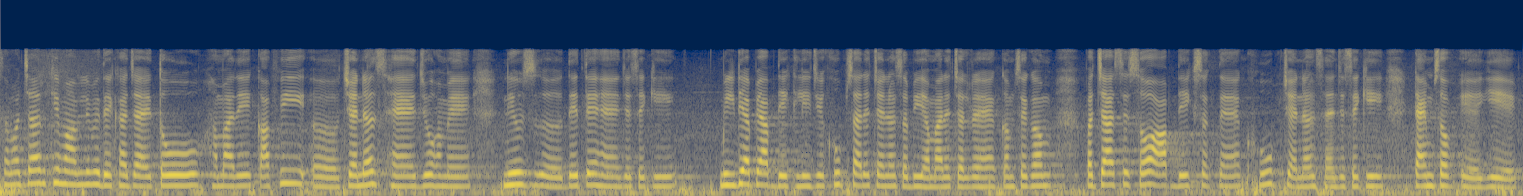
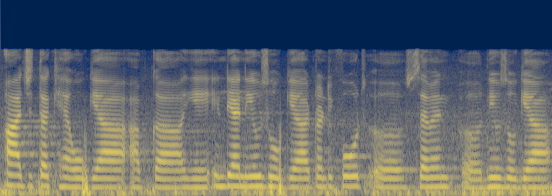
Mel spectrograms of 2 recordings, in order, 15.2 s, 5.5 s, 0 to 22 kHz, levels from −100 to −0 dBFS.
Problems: constant background noise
